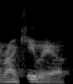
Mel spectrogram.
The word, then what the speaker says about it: Ronquillo: Always say his name like the Spanish way, but The rolled L, yeah. Yeah, Ronquillo.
